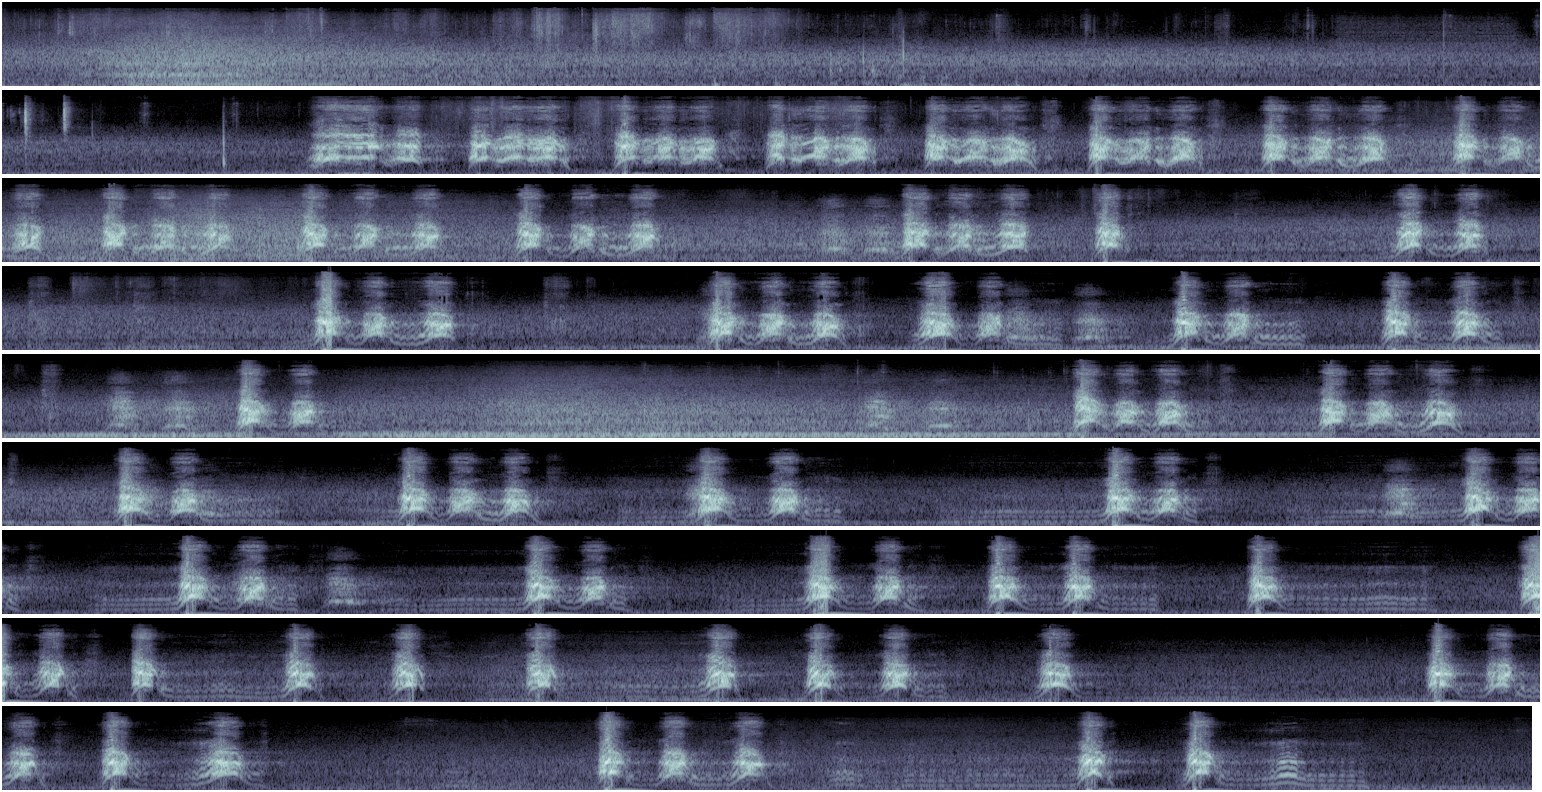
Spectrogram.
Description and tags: Ben Shewmaker - Noisy Dog
Noisy dog that used to live nearby
animals, dog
